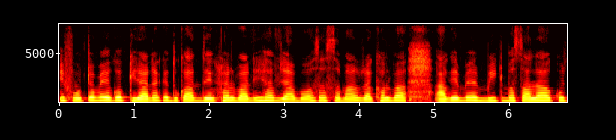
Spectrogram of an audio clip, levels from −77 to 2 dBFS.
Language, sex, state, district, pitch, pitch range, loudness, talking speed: Bhojpuri, female, Uttar Pradesh, Gorakhpur, 240 Hz, 230-245 Hz, -15 LUFS, 205 wpm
